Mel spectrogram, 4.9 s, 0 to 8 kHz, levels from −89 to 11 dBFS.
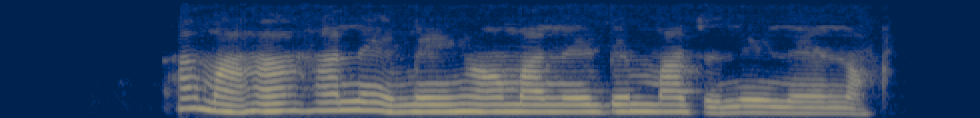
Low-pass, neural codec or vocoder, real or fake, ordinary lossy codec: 7.2 kHz; codec, 16 kHz, 8 kbps, FunCodec, trained on Chinese and English, 25 frames a second; fake; none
